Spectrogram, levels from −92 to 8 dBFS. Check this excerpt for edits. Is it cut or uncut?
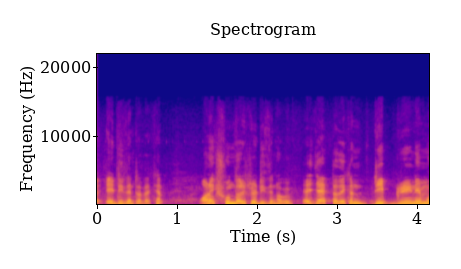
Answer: cut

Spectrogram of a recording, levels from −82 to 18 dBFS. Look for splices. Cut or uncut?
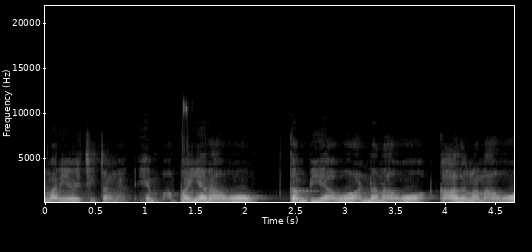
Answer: uncut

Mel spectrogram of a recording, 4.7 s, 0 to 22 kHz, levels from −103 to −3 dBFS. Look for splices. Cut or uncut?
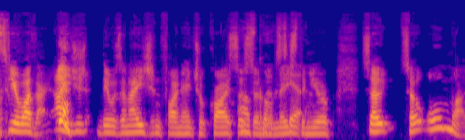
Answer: uncut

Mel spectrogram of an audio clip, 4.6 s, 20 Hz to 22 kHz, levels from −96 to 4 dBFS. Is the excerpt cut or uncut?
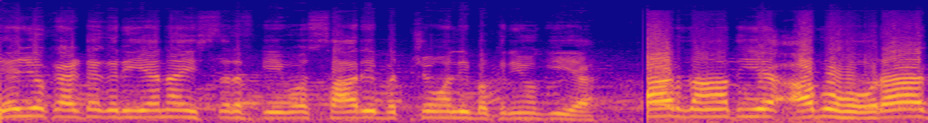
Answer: cut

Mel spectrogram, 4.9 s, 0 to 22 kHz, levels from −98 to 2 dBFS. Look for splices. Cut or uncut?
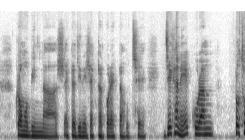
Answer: uncut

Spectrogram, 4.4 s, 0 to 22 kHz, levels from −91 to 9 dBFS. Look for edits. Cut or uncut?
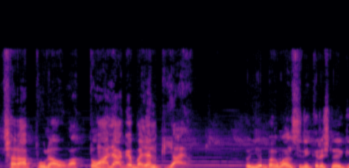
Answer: uncut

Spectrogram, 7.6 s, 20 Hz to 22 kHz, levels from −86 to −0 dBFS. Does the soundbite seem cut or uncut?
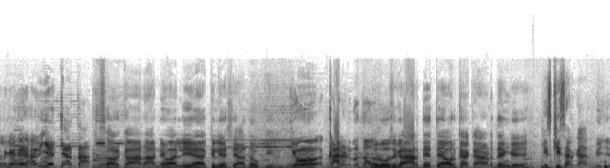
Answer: cut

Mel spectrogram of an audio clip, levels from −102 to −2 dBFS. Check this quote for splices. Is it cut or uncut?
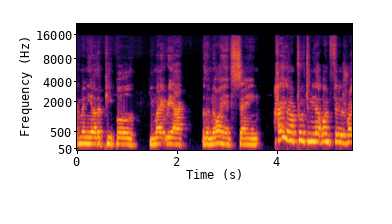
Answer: cut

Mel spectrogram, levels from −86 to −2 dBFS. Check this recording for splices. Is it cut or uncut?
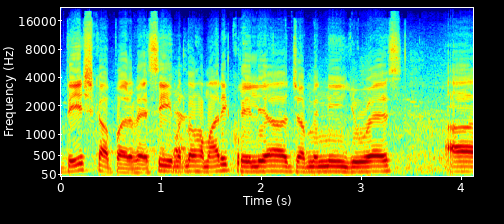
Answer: cut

